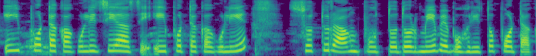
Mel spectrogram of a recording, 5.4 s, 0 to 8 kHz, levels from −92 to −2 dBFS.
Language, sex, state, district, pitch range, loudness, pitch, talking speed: Bengali, female, Tripura, Unakoti, 255-290 Hz, -17 LUFS, 275 Hz, 135 wpm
